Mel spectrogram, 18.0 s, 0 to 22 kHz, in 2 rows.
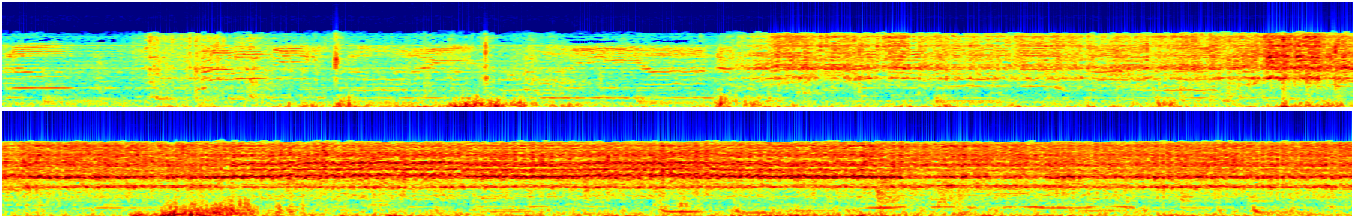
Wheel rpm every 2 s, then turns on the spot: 10, 0, 40, 90, 120, 160, 160, 160, 160.
0-2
